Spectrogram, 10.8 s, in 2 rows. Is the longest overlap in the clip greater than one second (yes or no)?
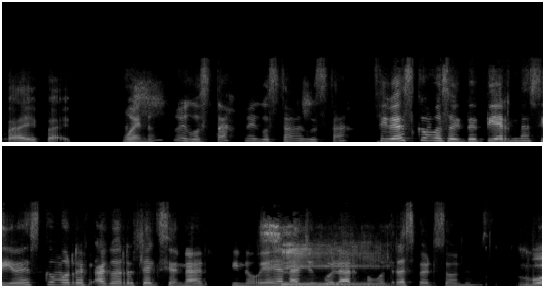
yes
